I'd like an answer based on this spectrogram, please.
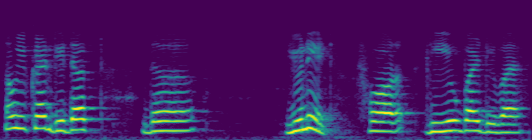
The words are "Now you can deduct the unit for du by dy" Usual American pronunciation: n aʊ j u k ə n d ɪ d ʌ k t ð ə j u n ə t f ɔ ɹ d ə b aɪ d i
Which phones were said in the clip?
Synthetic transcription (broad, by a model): n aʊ j u k ə n d ɪ d ʌ k t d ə j u n ə t f ɔ ɹ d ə b aɪ d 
